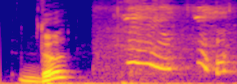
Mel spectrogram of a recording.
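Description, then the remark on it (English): A Basenji dog gives a sharp yelp, followed by a couple of high, sliding whimpers and whines, all within about two seconds. “Frederica still can yelp or growl. Then let them yelp and growl.”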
